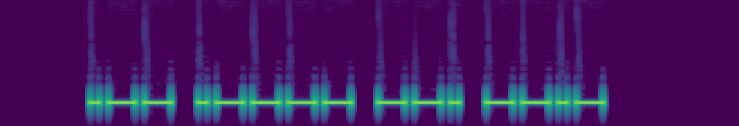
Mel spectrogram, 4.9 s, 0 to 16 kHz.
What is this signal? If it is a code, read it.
Morse code, heard as a keyed tone, about 20 wpm, 700 Hz. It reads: W1GQ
